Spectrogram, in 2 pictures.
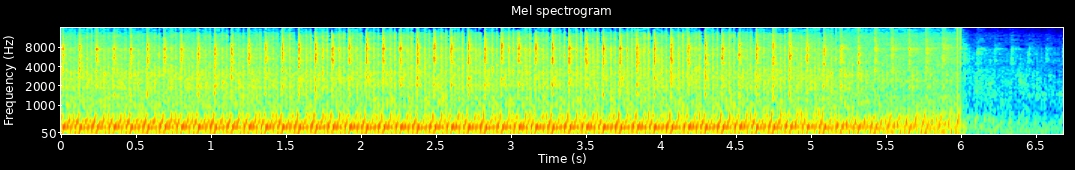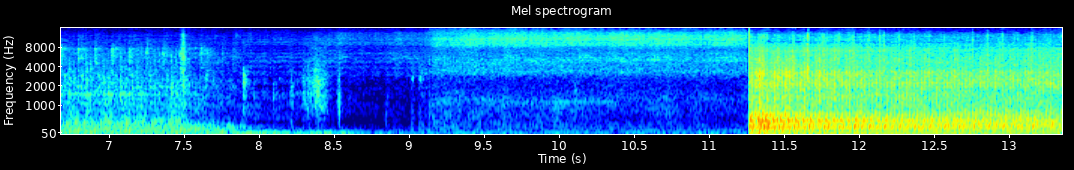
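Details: Honda Civic with G23 (H22-based) VTEC engine, exhaust manifold removed, after new Skunk2 lost motion assemblies installed: sharp even tick about three per second over rough idle, then shutoff and restart; ticked since day one, owner unsure if knock or piston slap; new LMAs didn't cure it.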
